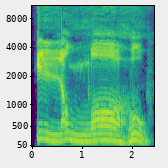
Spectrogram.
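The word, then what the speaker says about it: إلا الله: এখানে আল্লাহর শব্দের যে লাম আছে এটাকে মুখ ভরে মোটা করে উচ্চারণ করার নিয়ম।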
